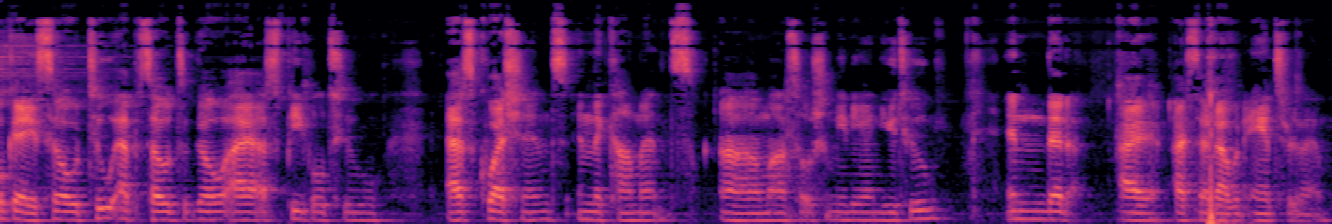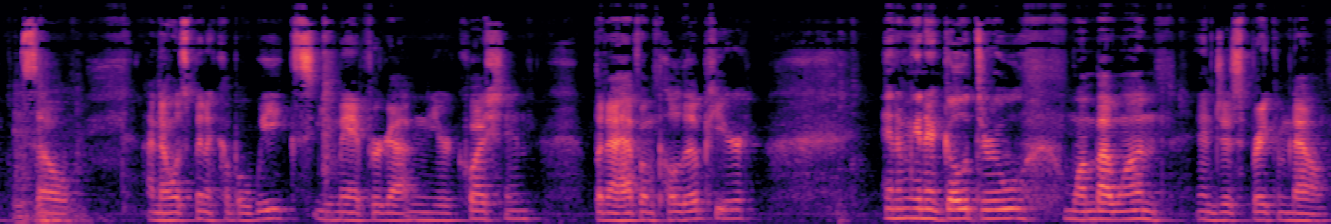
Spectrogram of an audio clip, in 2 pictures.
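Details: Adult man with Friedreich's ataxia whose speech has become increasingly impaired over time; ataxic dysarthria.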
